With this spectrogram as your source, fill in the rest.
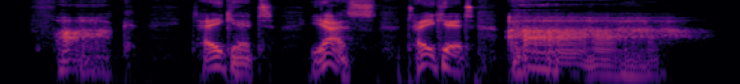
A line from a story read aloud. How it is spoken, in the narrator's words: he grunted triumphantly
